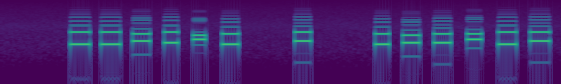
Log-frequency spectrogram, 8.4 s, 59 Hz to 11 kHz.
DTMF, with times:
1.0-3.6 3386*2
4.4-4.7 9
5.6-8.2 245039

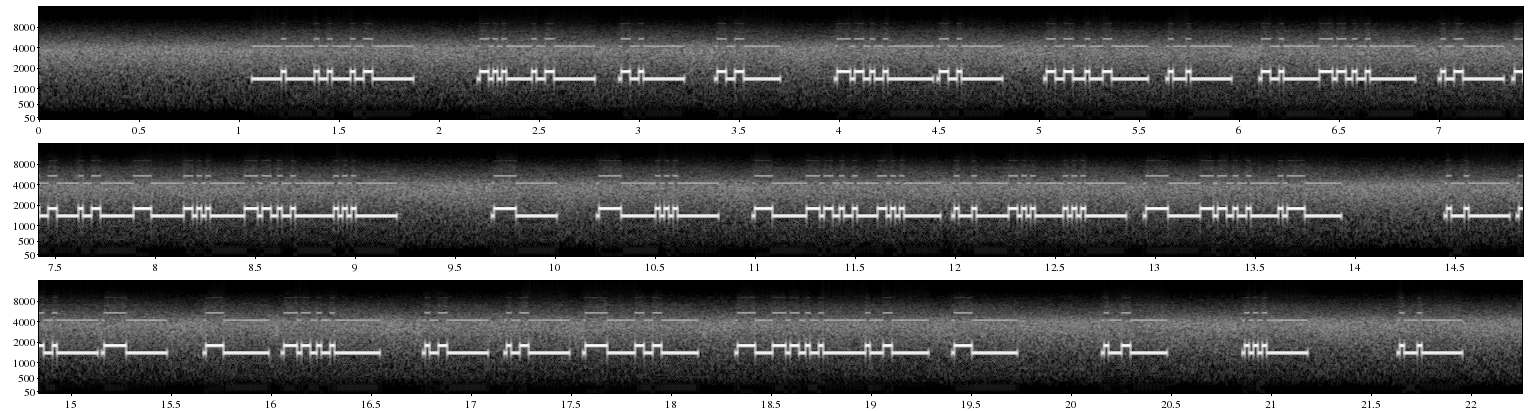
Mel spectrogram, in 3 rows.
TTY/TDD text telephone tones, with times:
1.4-3.6 24208
4.2-6.3 08710
6.6-8.3 28294
8.6-11.2 65569
11.4-13.1 41465
13.4-15.8 31059
16.2-18.5 22589
18.7-21.8 79761

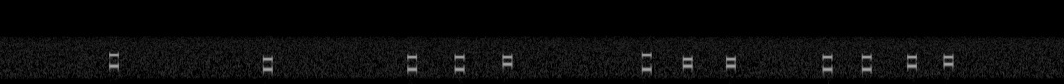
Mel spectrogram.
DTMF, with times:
1.1-1.2 9
2.6-2.7 1
4.1-5.1 220
6.4-7.4 377
8.2-9.5 2280

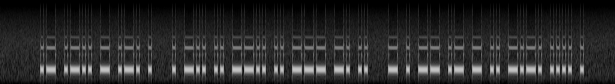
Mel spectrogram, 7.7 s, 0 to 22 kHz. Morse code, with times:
0.5-1.9 ALTRE
2.2-4.6 EDIZIONI
4.9-7.3 TEMATICHE

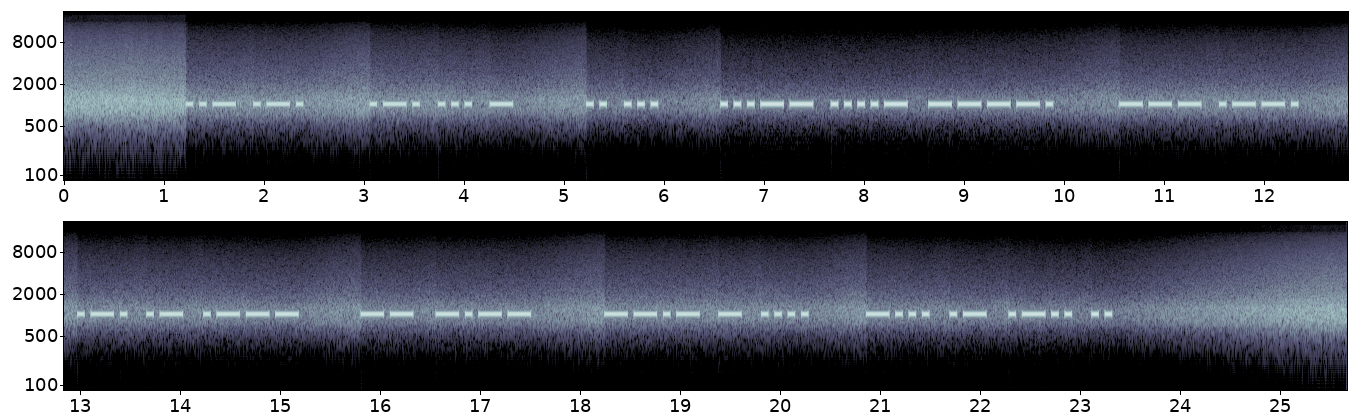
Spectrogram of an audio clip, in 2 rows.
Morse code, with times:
1.2-2.4 UR
3.1-4.5 RST
5.2-5.9 IS
6.6-9.9 349
10.6-12.3 OP
13.0-15.2 RAJ
15.8-17.5 MY
18.2-20.3 QTH
20.9-23.3 BALI

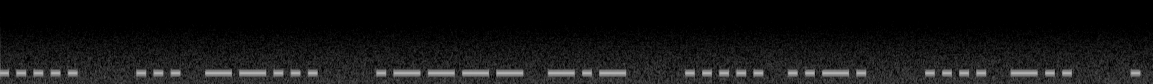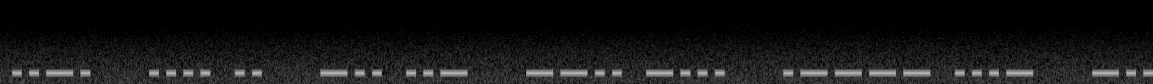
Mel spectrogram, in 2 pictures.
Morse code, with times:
0.0-0.8 …
1.4-3.2 S7
3.8-6.3 1K
6.9-8.7 5F
9.3-10.7 HD
11.3-12.4 EF
13.0-14.1 HI
14.7-16.2 DU
16.8-18.8 ZB
19.4-21.9 1V
22.5-23.1 …

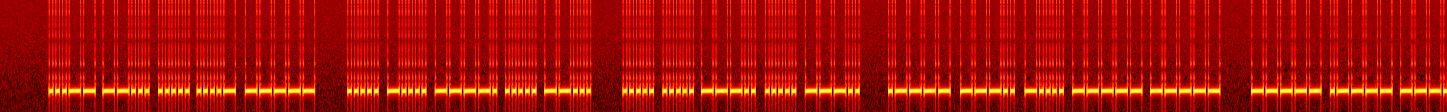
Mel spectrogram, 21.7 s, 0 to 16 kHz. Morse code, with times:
0.7-4.7 37540
5.2-8.9 56957
9.3-12.9 55858
13.3-18.3 18600
18.8-21.7 …

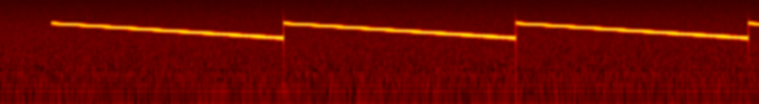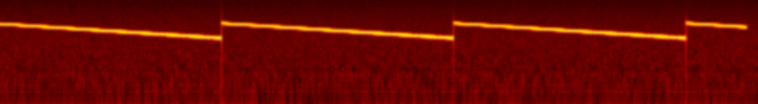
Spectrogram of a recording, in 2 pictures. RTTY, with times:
none

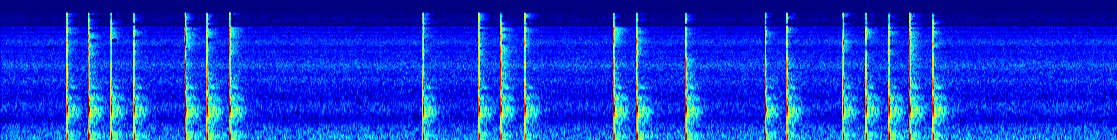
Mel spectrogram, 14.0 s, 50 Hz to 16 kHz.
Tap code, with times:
0.8-2.9 S
5.3-11.7 CFJ

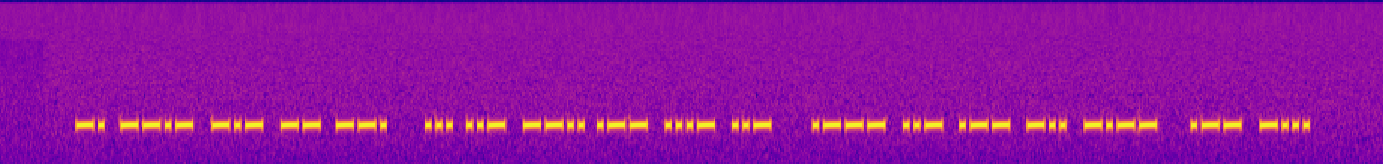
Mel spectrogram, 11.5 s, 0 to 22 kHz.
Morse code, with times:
0.6-3.2 NQKMG
3.5-6.4 SUZWVU
6.8-9.6 JUWDY
9.9-10.9 WB

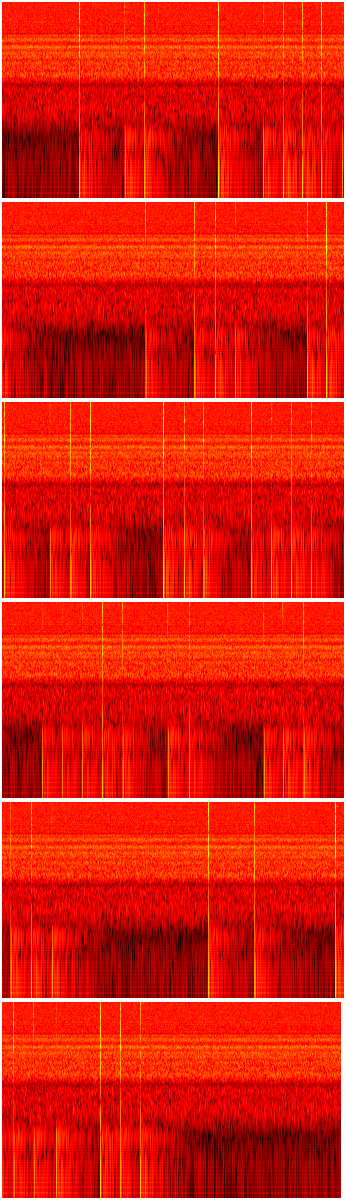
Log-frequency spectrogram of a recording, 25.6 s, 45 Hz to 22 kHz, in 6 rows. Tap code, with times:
1.0-4.3 BE
6.1-17.8 KNOWN
19.7-23.2 AS

